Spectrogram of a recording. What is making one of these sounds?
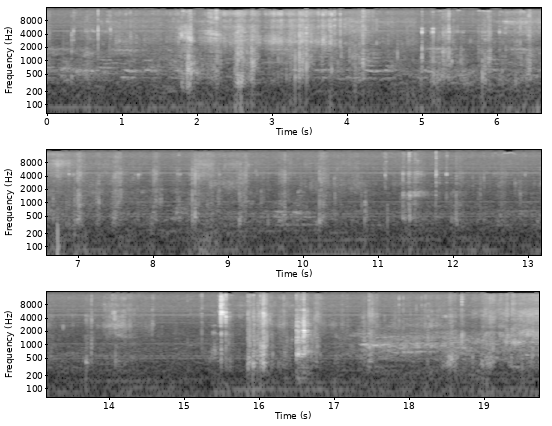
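A woman chews and crunches crisp puri shells close to the microphone.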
